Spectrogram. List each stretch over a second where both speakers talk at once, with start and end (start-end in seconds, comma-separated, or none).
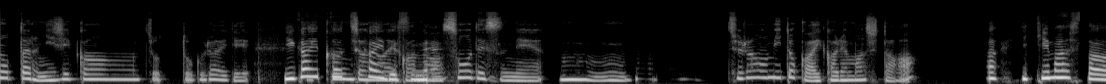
3.0-4.5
